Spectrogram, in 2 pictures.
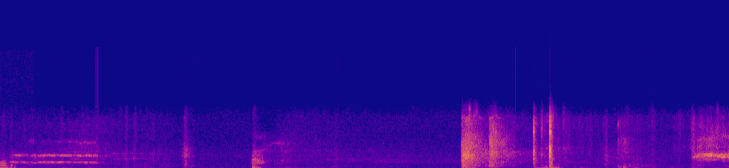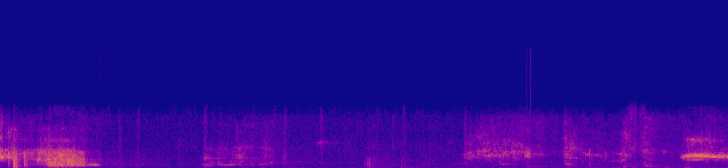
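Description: A few short animal calls, each under a second, with the longest about five to six seconds in; a brief steady tone sounds at the very start.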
